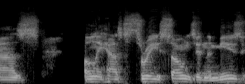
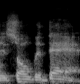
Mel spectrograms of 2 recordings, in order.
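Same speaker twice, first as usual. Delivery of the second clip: put-on Chicago accent. Explaining how people in chicago pronounce 'there', demonstrating a chicago accent. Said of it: "in Chicago, they pronounce".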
